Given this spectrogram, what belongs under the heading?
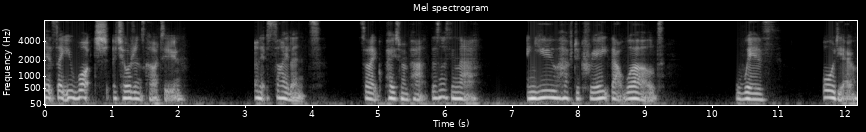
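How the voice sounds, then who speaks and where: Long, frequent pauses break up this woman's very slow speech. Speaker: audiobook narrator. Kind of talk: casual talk to camera. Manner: chatty.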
